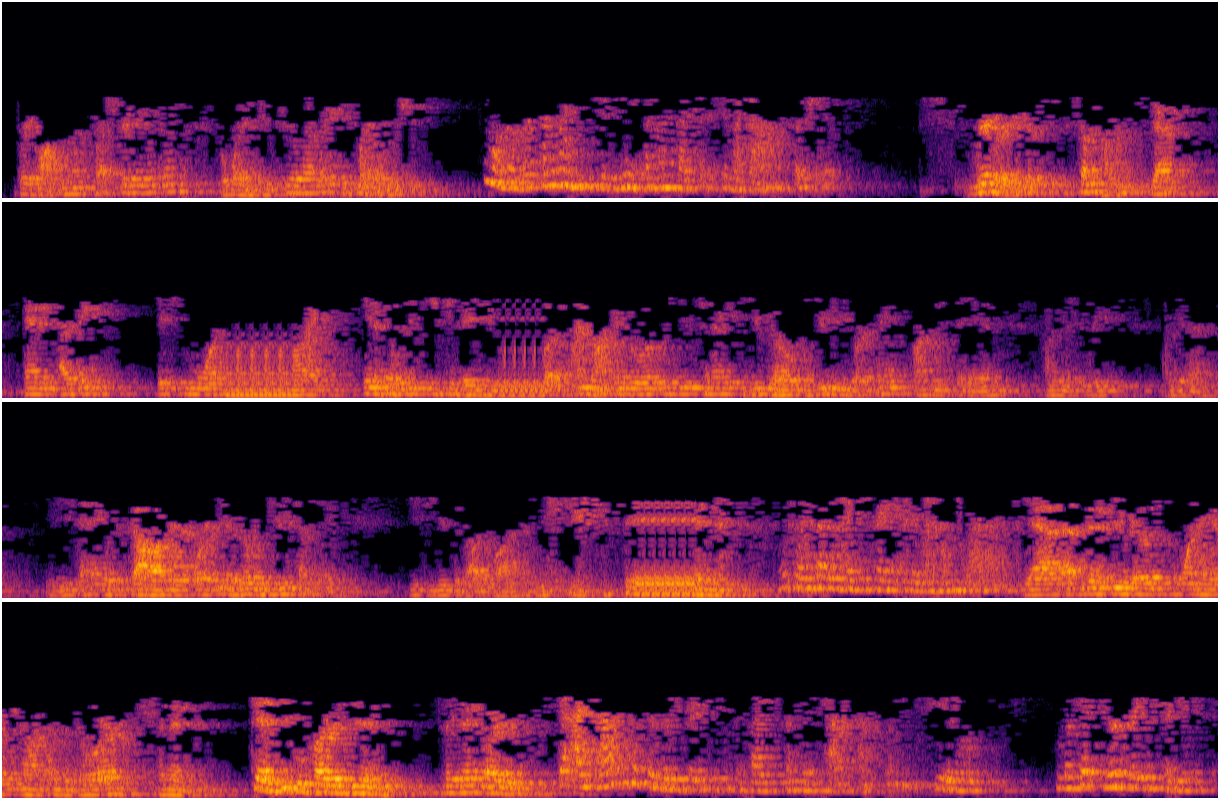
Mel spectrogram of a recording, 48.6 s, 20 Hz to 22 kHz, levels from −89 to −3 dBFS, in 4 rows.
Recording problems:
off-mic speech; far
garbled, watery; badly; nothing above 3 kHz
room echo; noticeable; dies away in 1.2 s
audio stuttering; at 14 s, at 17 s and at 31 s

